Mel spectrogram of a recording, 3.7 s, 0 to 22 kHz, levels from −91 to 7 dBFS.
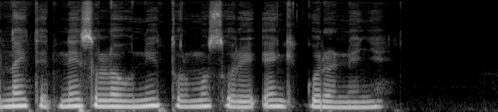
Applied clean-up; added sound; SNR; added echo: none; none; none; none.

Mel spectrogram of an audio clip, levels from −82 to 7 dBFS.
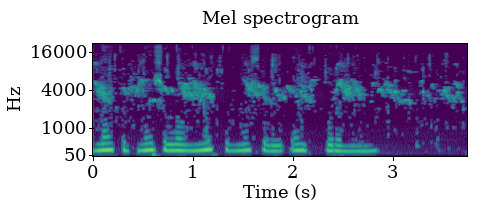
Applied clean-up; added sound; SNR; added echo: classical method spectral subtraction.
